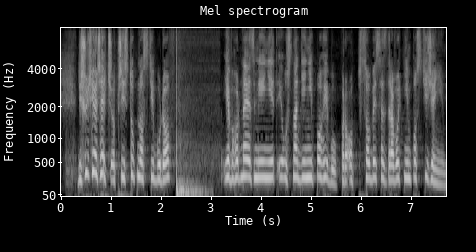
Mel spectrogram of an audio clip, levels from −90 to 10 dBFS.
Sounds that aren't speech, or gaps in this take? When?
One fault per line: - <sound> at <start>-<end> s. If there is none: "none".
- thud at 2.3-3.1 s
